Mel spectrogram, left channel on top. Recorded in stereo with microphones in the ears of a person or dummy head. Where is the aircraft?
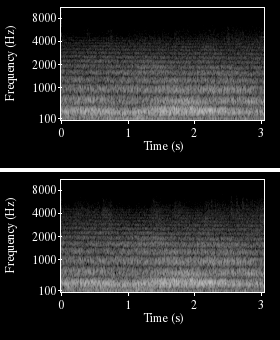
10° left (ahead or behind); by 3.1 s 5° left (ahead or behind).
